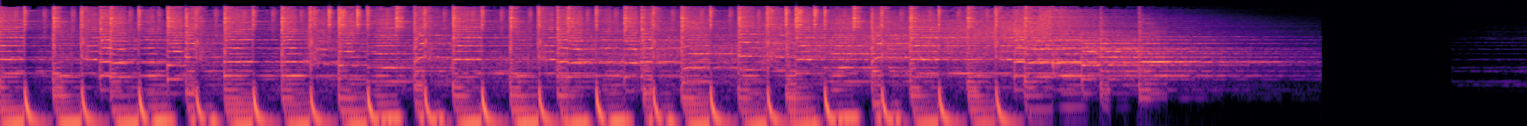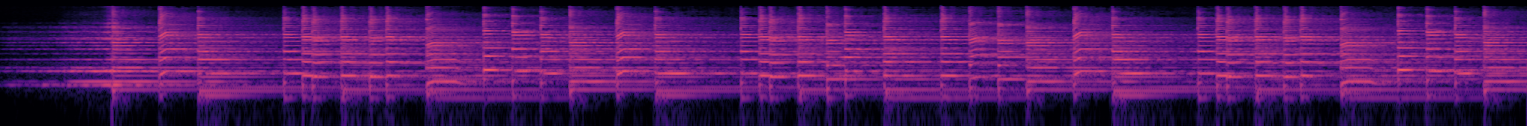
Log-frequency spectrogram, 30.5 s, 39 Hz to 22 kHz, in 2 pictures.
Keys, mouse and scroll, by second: 1.3 click, 1.5 s, 2.5 click, 3.1-4.5 middle drag, 5.1 click, 6.1 shift+a, 7.9 s, 8.9 g, 9.1 z, 10.0 click, 10.1 KP_1, 11.1 s, 11.3 z, 12.3 click, 12.6 g, 14.0 click, 14.4 d, 14.7 y, 16.7 right click, 17.3 g, 17.5 y, 21.0 drag, 21.3-21.7 middle drag, 22.1 s, 22.5 y, 24.0 click, 24.4 g, 24.6 y, 25.3 click, 25.6 r, 26.0 z, 27.8-28.7 middle drag, 29.2 r, 29.5 z.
